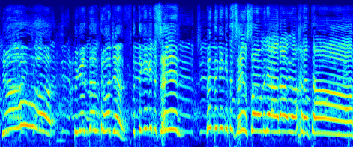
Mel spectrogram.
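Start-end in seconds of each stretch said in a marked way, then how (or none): 0.1-5.5 anguished cry. Real, not acted. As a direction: cry out at the last-minute loss. Team loses in the last minute.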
